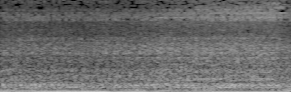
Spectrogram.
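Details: Volkswagen Taigun after battery replacement (old battery had poor health, bad cell, low gravity, caused crank-no-start): smooth, low, even idle hum with no knocks, ticks or stumbles; engine healthy, starting problem solved.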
